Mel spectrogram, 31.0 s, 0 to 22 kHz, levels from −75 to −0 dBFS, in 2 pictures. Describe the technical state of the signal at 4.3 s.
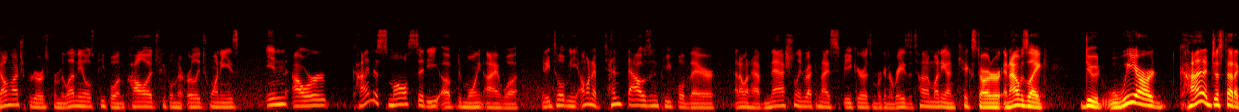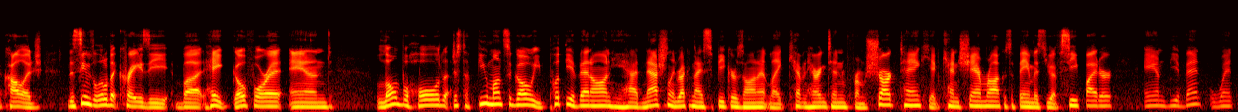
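At 4.3 s the signal is intact, with no technical fault.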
